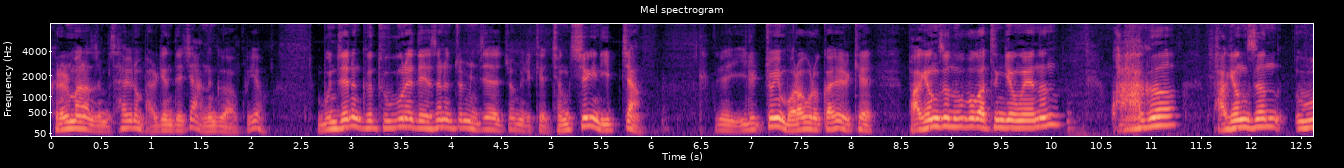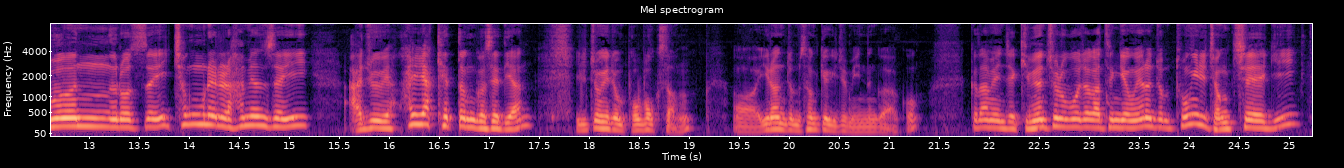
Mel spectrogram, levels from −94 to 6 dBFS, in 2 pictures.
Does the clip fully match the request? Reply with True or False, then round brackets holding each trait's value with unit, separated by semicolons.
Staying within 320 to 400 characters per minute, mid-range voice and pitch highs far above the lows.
True (330 characters per minute; 150 Hz; 6.7 semitones)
